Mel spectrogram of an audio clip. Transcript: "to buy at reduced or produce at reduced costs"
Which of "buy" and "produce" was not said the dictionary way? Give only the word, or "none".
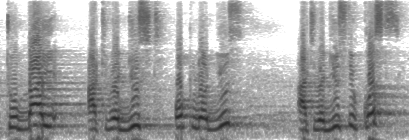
produce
